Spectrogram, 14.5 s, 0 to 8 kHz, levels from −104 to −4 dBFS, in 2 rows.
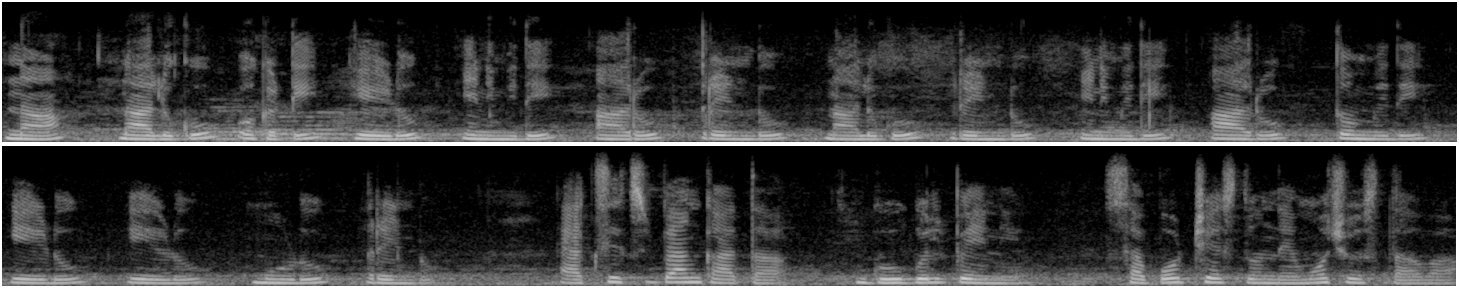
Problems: none marked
